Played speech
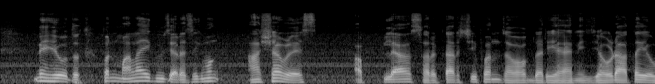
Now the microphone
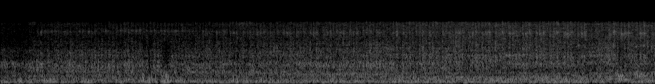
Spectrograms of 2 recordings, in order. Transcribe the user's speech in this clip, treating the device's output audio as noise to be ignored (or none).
none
